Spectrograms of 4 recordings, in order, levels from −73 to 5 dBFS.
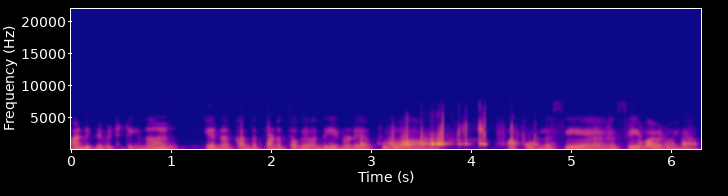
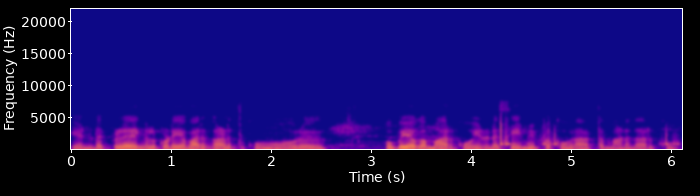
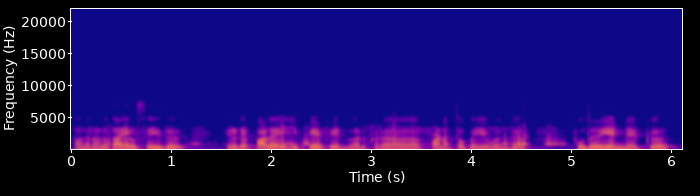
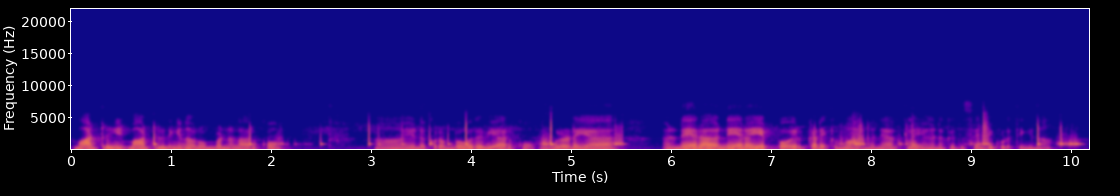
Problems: constant background noise, continuous background conversations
